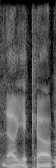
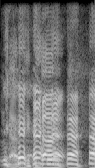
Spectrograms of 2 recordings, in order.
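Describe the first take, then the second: First: Low, very soft denial; hushed self-rebuttal. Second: High-pitched mock protest; retold outcry. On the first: Retold or imitated. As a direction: tell yourself quietly, under your breath. Hushed answer to his pep talk. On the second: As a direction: burst out with it in a much higher voice. Same line repeated as outcry.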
